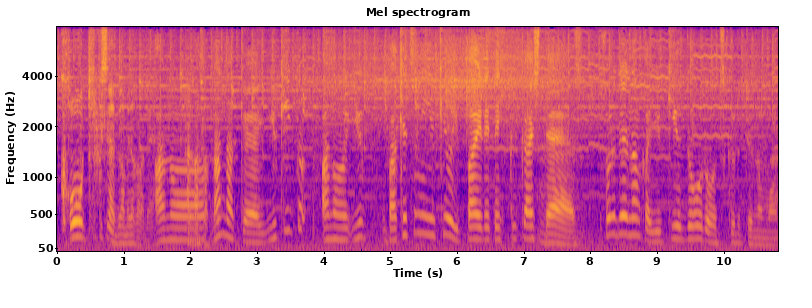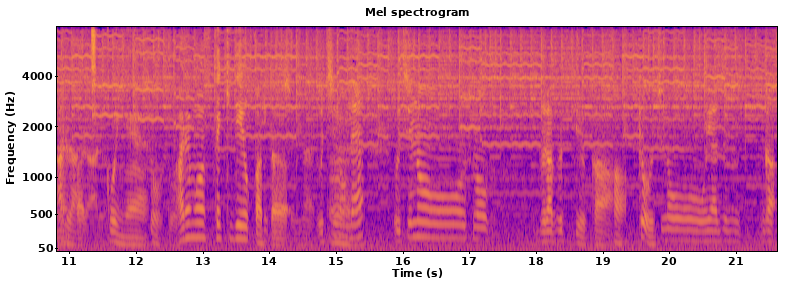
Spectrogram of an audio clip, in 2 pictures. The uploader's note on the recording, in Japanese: パーキング収録。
